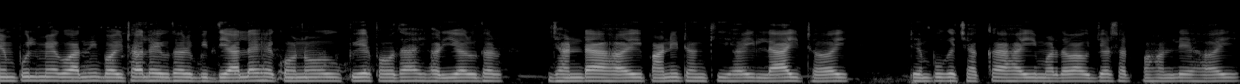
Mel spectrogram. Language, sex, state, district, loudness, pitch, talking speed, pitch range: Bajjika, male, Bihar, Vaishali, -29 LUFS, 160 Hz, 150 wpm, 160-170 Hz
